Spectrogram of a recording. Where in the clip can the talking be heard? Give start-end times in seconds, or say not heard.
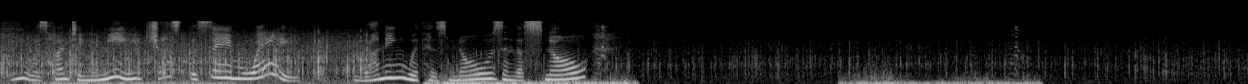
0.1-6.2.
